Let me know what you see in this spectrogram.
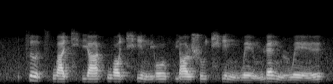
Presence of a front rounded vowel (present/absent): absent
